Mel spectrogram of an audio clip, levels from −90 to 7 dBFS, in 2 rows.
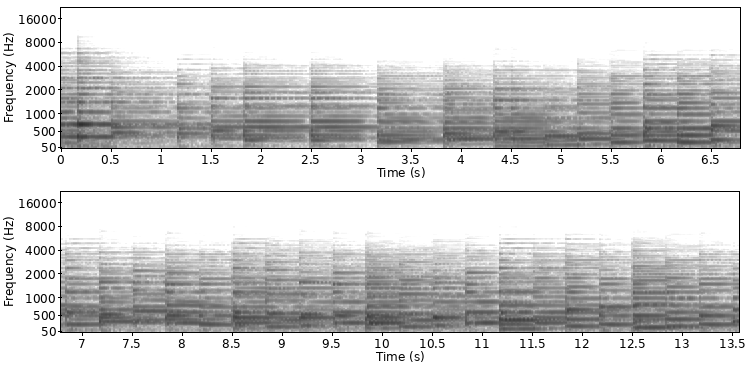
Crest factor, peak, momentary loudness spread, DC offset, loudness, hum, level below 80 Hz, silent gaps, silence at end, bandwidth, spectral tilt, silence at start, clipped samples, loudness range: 20 dB; -6 dBFS; 8 LU; under 0.1%; -26 LUFS; none; -56 dBFS; none; 0 s; 6.4 kHz; -8.5 dB/octave; 0 s; under 0.1%; 5 LU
